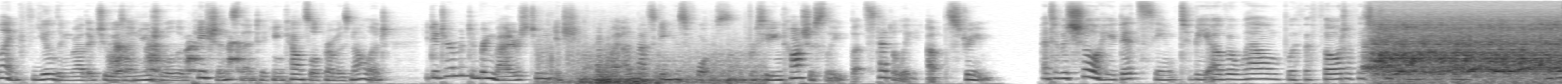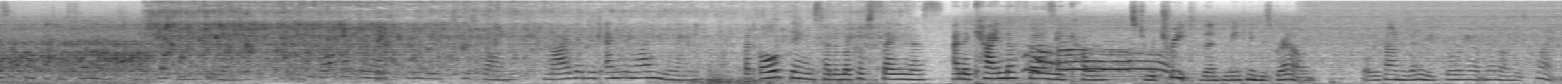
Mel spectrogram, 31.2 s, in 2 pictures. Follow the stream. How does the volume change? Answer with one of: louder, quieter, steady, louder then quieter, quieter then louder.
quieter.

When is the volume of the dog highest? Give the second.
26 s.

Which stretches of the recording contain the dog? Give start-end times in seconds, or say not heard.
1.1-2.5, 13.7-15.7, 25.9-27.4.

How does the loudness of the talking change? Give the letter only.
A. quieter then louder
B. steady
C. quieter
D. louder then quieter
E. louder
E.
